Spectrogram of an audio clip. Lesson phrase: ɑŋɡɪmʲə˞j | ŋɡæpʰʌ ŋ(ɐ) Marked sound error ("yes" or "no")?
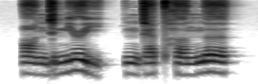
yes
